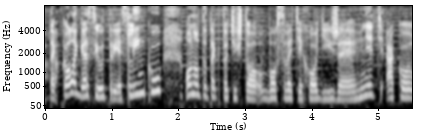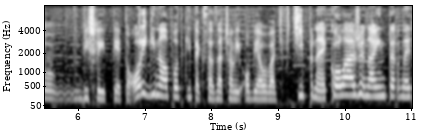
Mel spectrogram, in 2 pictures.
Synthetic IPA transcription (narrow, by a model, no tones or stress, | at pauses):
t̪akːɔlɛɡasiut̪ɾɪɛsliŋkuɔnɔt̪ɔt̪akt̪ɔciʃt̪ɔʋɔsʋɛcɛxɔɟiːʒɛɦɲɛcakɔʋiʃlit̪ɪɛt̪ɔʔɔɾiɡinaːlˠfɔt̪kit̪aksazat͡ʃaliʔɔbjaʋɔʋacfcipnɛːkɔlaːʒɛnaint̪ɛɾnɛ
